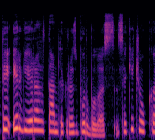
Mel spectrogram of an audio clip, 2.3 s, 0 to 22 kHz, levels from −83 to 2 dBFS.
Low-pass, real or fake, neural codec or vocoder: 14.4 kHz; fake; vocoder, 44.1 kHz, 128 mel bands, Pupu-Vocoder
